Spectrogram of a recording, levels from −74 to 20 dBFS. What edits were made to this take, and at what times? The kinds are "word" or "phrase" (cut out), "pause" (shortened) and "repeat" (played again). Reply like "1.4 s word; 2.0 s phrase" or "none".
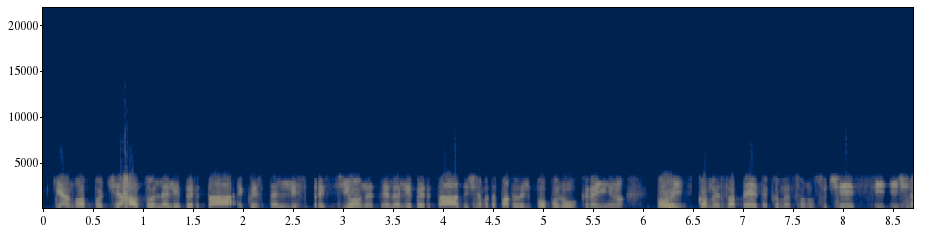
6.5 s pause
